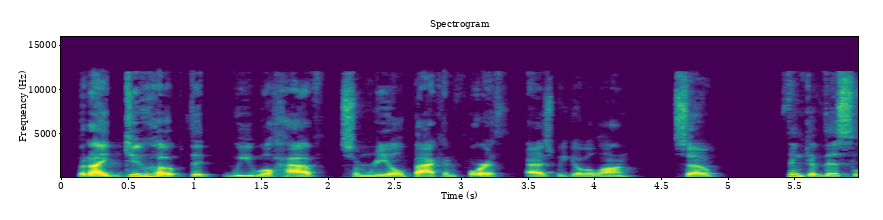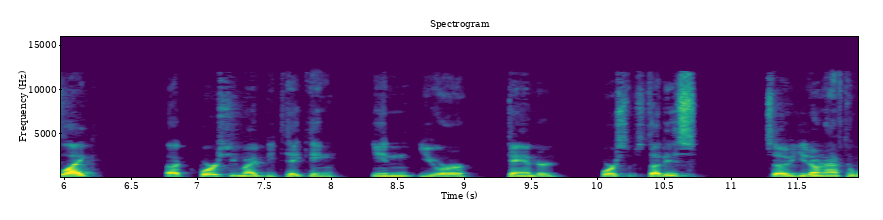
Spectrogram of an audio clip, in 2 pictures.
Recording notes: This lecture was given on June 12, 2023 at the Dominican House of Studies in Washington, D.C. As part of the 2023 Civitas Dei Summer Fellowship.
